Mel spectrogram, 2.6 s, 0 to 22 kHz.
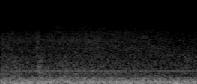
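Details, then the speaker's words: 2011 Nissan Juke after no-crank no-start with codes B26F4/B26FA (start control relay, start cut) was fixed by replacing the ECU: steady even low rumble with a faint constant tone, no knocks or misses; normal running. "the problem was show you the ECU so I put another one there's the old one there and the car"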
